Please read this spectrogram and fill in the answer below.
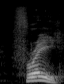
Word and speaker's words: Frē: going to be uh your lifeproof fray free free i'm pretty sure it's free i'm pretty sure that's how you pronounce it but yeah that's going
